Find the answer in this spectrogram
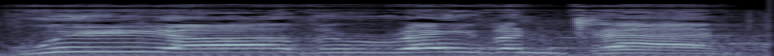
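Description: An actor playing a proud, defiant Viking prince and clan leader in a video game, speaking like an orator. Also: male voice, very high voice, animated, takes it slowly, a bit bright, heavily acted. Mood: rousing, resolute. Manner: declamatory, oratorical. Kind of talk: dramatic game cutscene acting.

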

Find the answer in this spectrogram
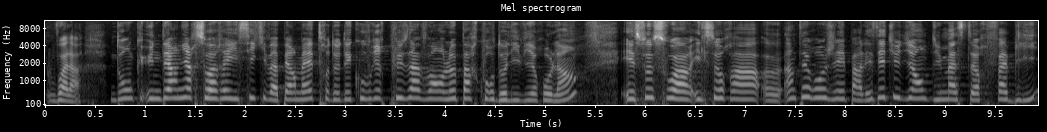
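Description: High-voiced woman opening an event. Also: moderate pace. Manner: hesitant, frequent fillers. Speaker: event organizer. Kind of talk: introductory welcome speech. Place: theater stage.

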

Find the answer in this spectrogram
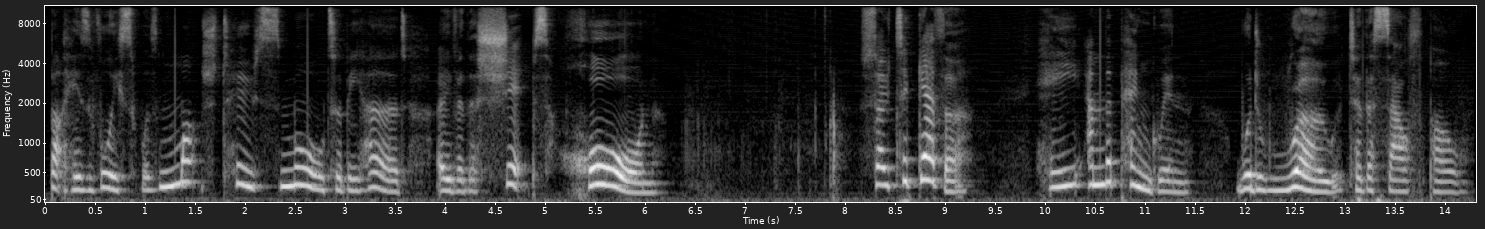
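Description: Slow, mellow woman reading a storybook. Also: medium pitch, lively intonation. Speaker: storybook reader. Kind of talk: expressive children's storybook reading. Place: indoor room by a Christmas tree. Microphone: camera a short distance away.

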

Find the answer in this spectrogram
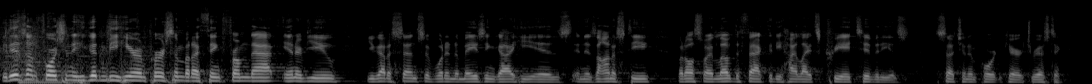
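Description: A man's voice: mid-range voice, steady tone, quick pace, few pauses. A man hosting an event, introducing the next speaker in an upbeat announcing way. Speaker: event host. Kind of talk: emcee introductions. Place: event venue stage. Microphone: handheld microphone. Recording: music playing under the voice.

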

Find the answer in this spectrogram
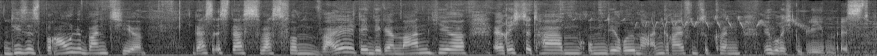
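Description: A woman's voice: medium pitch, normal speed, background noise. A woman explaining finds as an archaeologist in an unscripted documentary interview.

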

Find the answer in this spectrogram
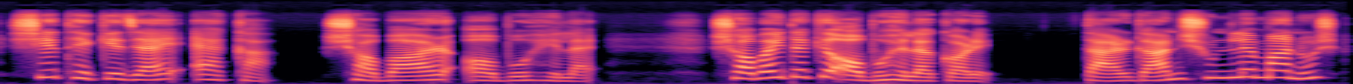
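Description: A woman's voice: on the high side, smooth, no room sound, studio quality. A woman narrating a scripted children's story, expressively, as if speaking to young listeners.

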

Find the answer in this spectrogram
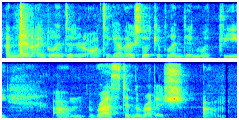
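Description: A woman's voice: low-pitched, flat delivery, normal speed, gravelly, fairly bright tone, a little hiss or hum. A young woman with a stuffy, congested nose chatting through a makeup tutorial, filler-heavy and trailing off into near whispers, filmed on a phone in a small bedroom. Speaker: beauty vlogger. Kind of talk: casual makeup tutorial chat. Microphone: phone camera at arm's length.

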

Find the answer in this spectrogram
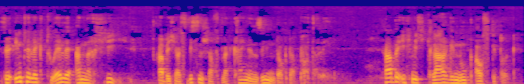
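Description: An actor playing an earnest, cautious young male scientist in a German radio drama, speaking in formal, measured sentences. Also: on the high side, big pitch swings, slight background noise. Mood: defensive. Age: 20s.

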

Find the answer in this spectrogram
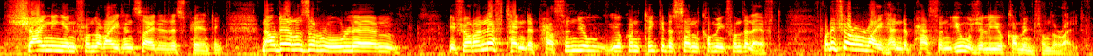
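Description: An older man with a Cork Irish accent leads a painting lesson in a studio, talking through each stroke in a chatty, encouraging way. His voice sits a little high for a man and swings widely in pitch. He is picked up close on a lapel mic. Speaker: painting instructor. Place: studio with easel and backdrop.

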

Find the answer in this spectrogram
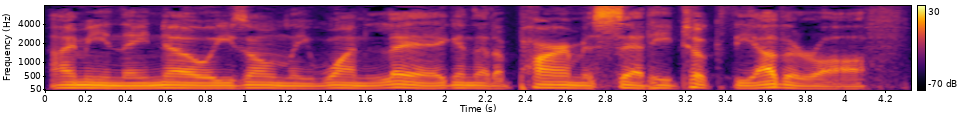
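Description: A man's voice: sits low, steady tone, normal speed, no room sound, voice pushed down, lightly acted. A man voicing a shabby old sailor in an audiobook, an ominous, derisive stranger who talks insistently in archaic seafaring speech. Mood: ominous, needling. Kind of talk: audiobook character reading.

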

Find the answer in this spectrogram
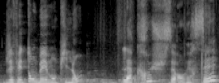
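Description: A woman's voice: high-pitched, very animated, unhurried, faint music behind. A woman voicing a young village woman who apologetically explains what happened. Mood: apologetic.

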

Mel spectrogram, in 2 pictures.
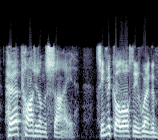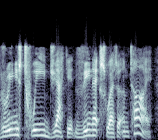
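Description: A middle-aged man from England, giving a keynote speech at a conference and telling stories with dry, wry asides. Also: fairly high pitch. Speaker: conference speaker. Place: conference hall with a seated audience. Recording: dull, lo-fi sound.

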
